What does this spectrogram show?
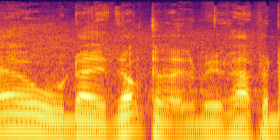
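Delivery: normal talking voice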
